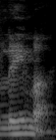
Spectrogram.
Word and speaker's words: Lima: Named after the city of Lima in Peru, the capital of Peru, and it turns out that the native Spanish speakers pronounce it Lima, and so it actually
